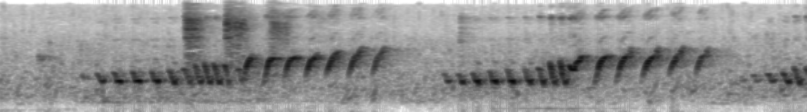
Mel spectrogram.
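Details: White-rumped shama song used as a lure: rapid rattling trills climb in pitch in two similar bursts, separated by a short pause, with a few sharp high chips.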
